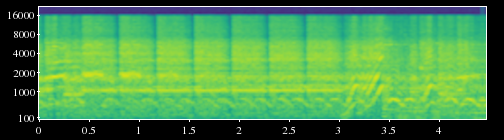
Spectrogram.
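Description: Siren-like electronic effects from a DJ track played very loud through a large box-and-horn speaker system: a warbling tone, a long held high note, then quick rising sweeps near the end.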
